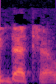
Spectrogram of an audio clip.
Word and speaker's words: Beto: So, well, I say Beto, which is the way that you introduced me, but I have heard Beto, which is your son's pronunciation. I've heard Beto, all variations, and all of them are fine with me.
